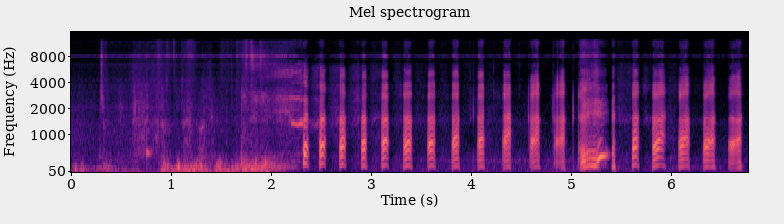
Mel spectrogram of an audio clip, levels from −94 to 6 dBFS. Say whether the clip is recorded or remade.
remade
